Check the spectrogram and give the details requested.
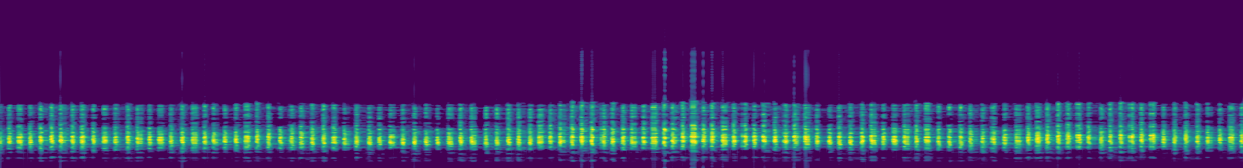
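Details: A long, rough laughing call from a Collared kingfisher in full voice. A grating chatter of rapid, harsh pulses keeps going without a break for over twelve seconds, with faint clicks in the background.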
